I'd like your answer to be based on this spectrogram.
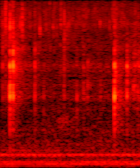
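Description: Mustard seeds and cumin crackle and sizzle in hot oil, with quick popping bursts over a soft steady frying hiss, close and fairly quiet.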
